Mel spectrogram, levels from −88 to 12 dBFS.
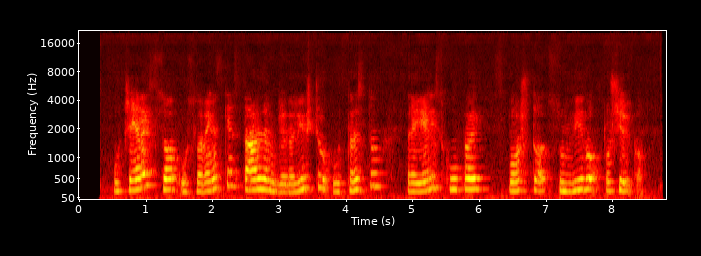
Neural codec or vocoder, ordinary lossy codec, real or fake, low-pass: codec, 44.1 kHz, 2.6 kbps, SNAC; none; fake; none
